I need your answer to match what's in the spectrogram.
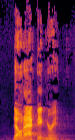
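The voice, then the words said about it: Mother's voice, slight Midwestern accent. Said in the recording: “coming from the Midwest where that's usually accompanied with a little bit of a a little bit of an accent.”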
